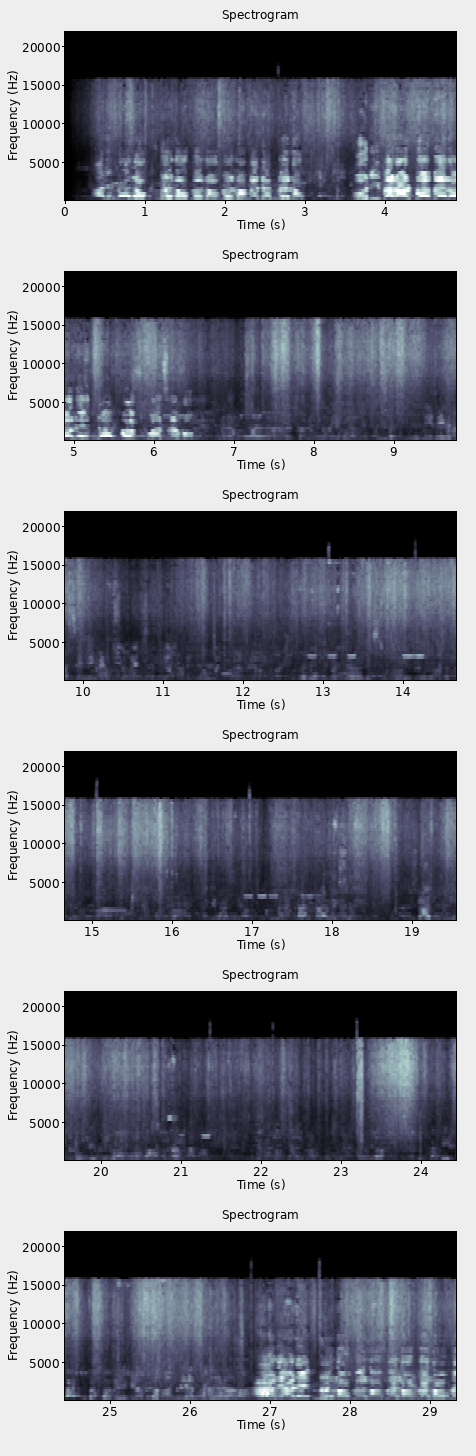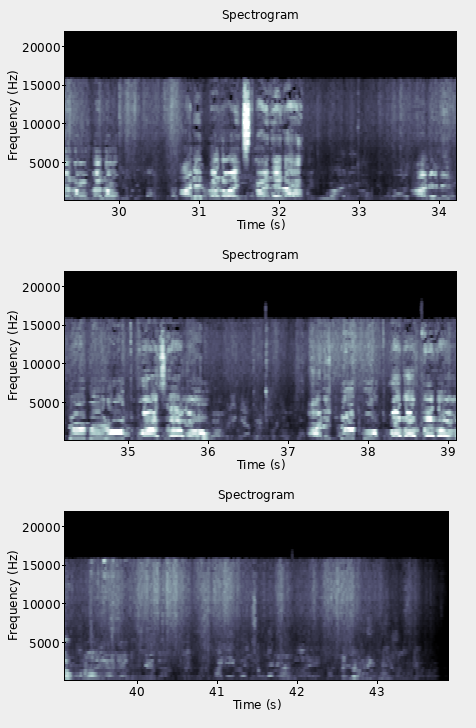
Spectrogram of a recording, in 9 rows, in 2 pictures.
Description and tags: ambiance marche 4
A market place outside of Paris, voices of buyers,fruits and vegetable sellers, typical french athmosphere. Recorded with a zoom h2n.
France, french, language, market-place, Paris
